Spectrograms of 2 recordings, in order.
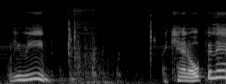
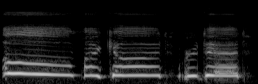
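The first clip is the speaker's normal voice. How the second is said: very high, slow, loud wail; anguished scream; 10 dB louder, much slower than usual. Real, not acted. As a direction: wail it out, defeated. Dying in the game.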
